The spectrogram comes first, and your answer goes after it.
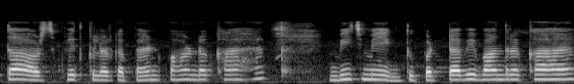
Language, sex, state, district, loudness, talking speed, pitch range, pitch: Hindi, female, Uttar Pradesh, Muzaffarnagar, -17 LUFS, 155 wpm, 205-230 Hz, 225 Hz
